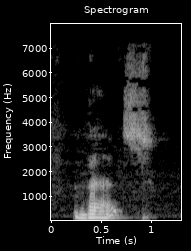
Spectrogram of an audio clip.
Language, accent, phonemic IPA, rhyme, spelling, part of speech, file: English, Southern England, /ˈvɜː(ɹ)ts/, -ɜː(ɹ)ts, verts, noun, LL-Q1860 (eng)-verts.wav
- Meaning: plural of vert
